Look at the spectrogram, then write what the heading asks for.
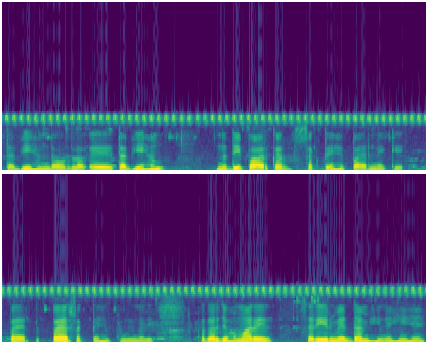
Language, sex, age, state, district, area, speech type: Hindi, female, 45-60, Uttar Pradesh, Lucknow, rural, spontaneous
